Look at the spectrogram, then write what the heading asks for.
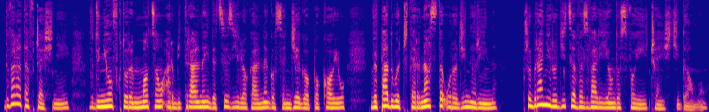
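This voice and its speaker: An audiobook narrator reading a novel in a measured, even way on a close microphone. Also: mid-range voice, no echo.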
